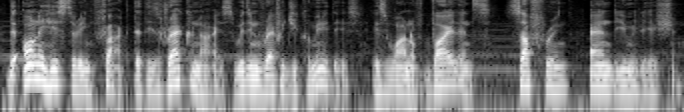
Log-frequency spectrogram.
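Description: Low-voiced man narrating over music. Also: lively intonation, brisk, gravelly. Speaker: presenter. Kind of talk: scripted narration. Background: faint music.

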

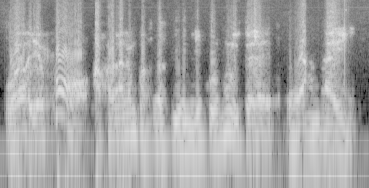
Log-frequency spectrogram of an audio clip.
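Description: A man's voice: medium pitch, expressive, moderate pace, background noise. Hesitant Ghanaian man caller. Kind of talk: phone-in call.

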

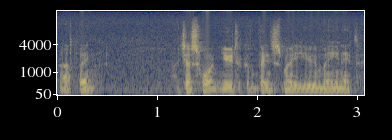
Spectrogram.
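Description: An actor playing an uneasy man in a TV drama who backs up his partner, speaking quietly and warily. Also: extremely low pitch, fairly even intonation, a little fast. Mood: wary. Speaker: soap opera character. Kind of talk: broadcast TV drama acting. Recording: TV broadcast with clear background hum.

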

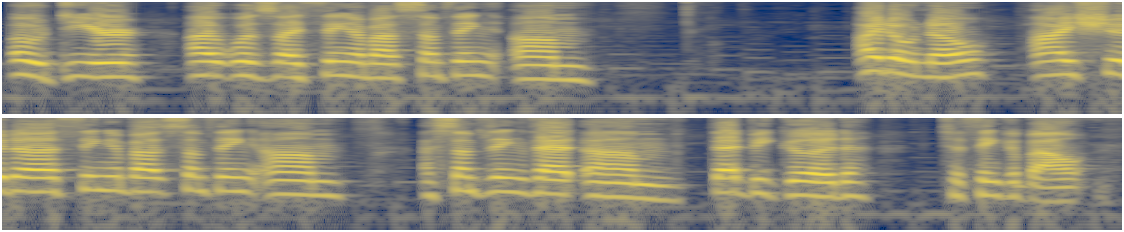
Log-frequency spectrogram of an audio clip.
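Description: A man voicing a timid, gentle female pony who speaks softly and stammers. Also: high voice, fairly even intonation, unhurried, soft background music, voice pushed up. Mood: flustered. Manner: soft, hesitant, stammering.

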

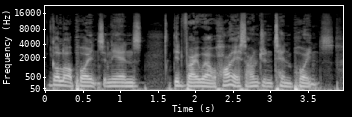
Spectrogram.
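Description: Mellow, slightly hoarse young man. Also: medium pitch, a little fast, no room sound. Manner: rambling, hesitant, full of ums and self-corrections. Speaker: fantasy football vlogger. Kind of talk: casual video commentary.

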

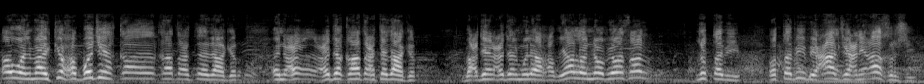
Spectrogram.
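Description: A man's voice: extremely high pitch, fast, a bit bright, a faint crowd. A man with an Iraqi accent speaking outdoors at a street protest, voicing an aggrieved complaint as a hospital administrative worker. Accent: Iraqi Arabic.

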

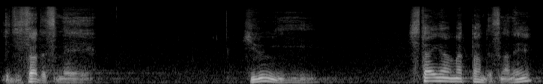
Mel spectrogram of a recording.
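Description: A man voicing a hesitant, overly polite male police officer, speaking in a halting, hushed way. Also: on the low side, sing-song, slightly rough, voice pushed down, full character voice. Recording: long hall reverb.

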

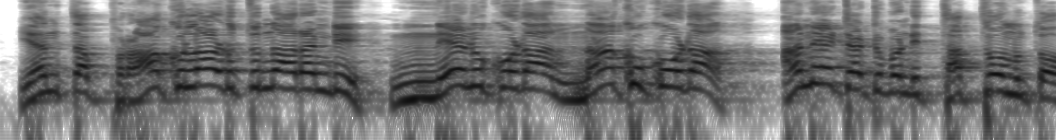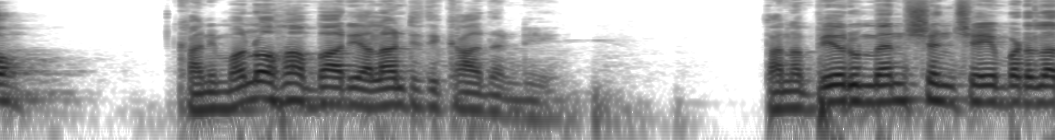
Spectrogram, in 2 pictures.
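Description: A male pastor preaching a storytelling sermon, acting out the characters in his story. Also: fairly high pitch.

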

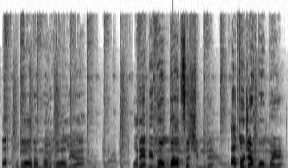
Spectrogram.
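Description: A man's voice: a little high, big pitch swings, fast, music in the background. A man commenting casually on funny game clips as the channel host. He laughs often, exclaims and repeats himself. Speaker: gaming video host.

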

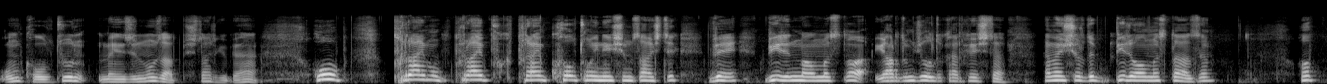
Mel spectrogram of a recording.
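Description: A young man giving excited, loud gameplay commentary as a gaming YouTuber, swearing often and breaking into shouts. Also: high-pitched, unhurried.

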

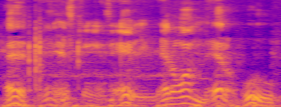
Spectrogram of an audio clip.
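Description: A man with a Texan accent, a toy car collector, talking casually and excitedly to himself as he shows off his finds, with music playing behind him. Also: mid-range voice, normal speed, poor audio. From Texas. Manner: excited, rambling, talks to himself while handling toys. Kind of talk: casual unboxing vlog.

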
